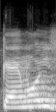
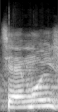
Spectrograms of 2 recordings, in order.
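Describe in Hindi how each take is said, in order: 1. यह k से शुरू होता है और -ois पर खत्म होता है। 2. यह ch से शुरू होता है और -ois पर खत्म होता है। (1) "क्या कैमोइस हो जाएगा?" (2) "क्या चैमोइस हो जाएगा?"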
